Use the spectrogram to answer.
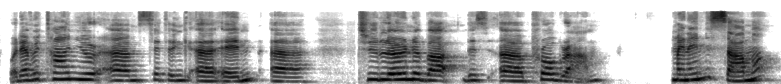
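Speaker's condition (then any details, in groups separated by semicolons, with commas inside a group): No condition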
